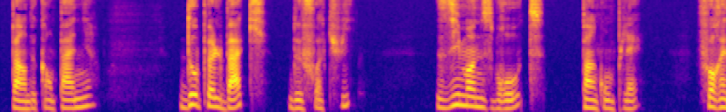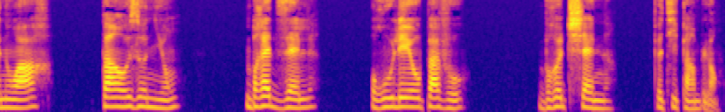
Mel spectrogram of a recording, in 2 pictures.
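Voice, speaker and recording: A woman narrating an audiobook with an even, measured reading. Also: on the low side, dry recording, studio quality. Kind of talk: scripted narration.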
